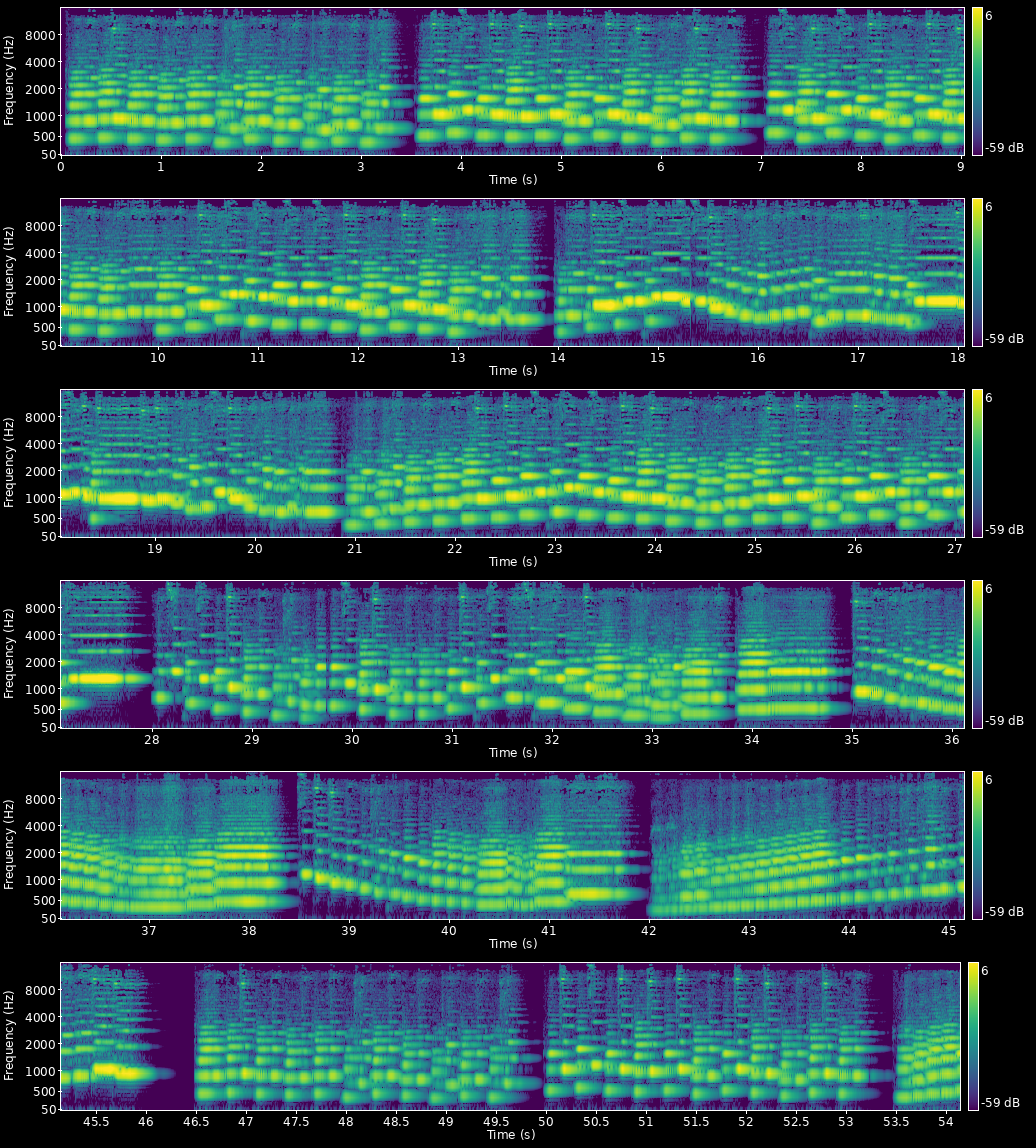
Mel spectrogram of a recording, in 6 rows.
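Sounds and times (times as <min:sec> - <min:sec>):
studies for the Boehm flute: 0:00.0 - 0:54.1.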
